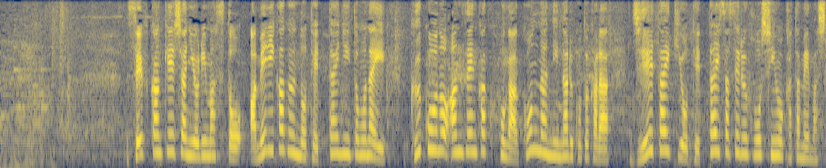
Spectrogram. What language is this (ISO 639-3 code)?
jpn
